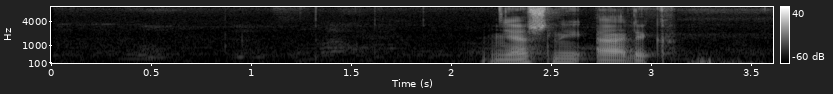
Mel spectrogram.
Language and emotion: Russian, neutral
